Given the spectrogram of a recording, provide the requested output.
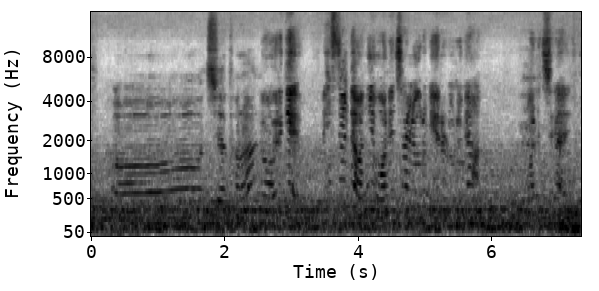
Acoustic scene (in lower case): car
